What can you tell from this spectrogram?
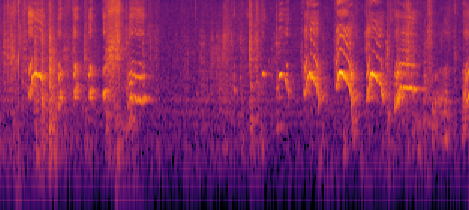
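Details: Five-week-old pedigree Bichon Frise puppies crying in high, whining yelps that bend up and down in pitch, coming in quick bursts of two or three a second, with a short quiet gap after about two seconds.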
